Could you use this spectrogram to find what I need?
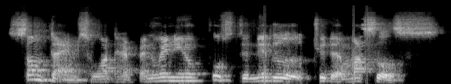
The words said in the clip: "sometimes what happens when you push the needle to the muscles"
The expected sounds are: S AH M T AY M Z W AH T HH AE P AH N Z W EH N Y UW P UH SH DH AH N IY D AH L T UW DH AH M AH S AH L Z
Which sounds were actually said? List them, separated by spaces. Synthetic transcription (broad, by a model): S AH M T AY M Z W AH T HH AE P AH N W EH N Y UW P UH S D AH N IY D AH L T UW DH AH M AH S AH L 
